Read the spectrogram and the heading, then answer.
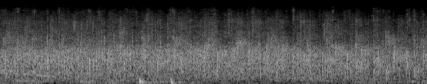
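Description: Steady audience applause, a dense crackle of many hands clapping at an even loudness throughout, with no voices rising above it.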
